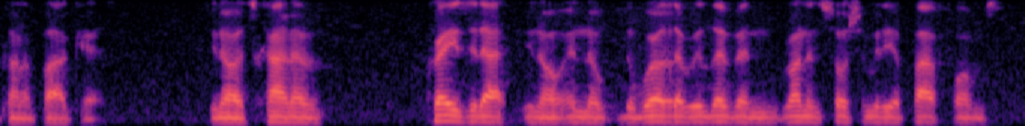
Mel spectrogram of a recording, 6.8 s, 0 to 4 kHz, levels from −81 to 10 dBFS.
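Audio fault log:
3.29–3.35 s and 5.15–5.23 s: short concealed packet loss. About 30 ms went missing each time, and the decoder extended the preceding sound, heard as a brief smear. On a spectrogram it shows as a copied, evenly smoothed continuation with no fresh onsets. The second event also shortens the sound by about 13 ms.
4.43–4.52 s: burst of packet loss. Roughly 60 ms never arrived in time, so the receiver held the last sound and faded it into a decaying buzz or hiss. The waveform shows the level shrinking, and the spectrogram a flat, frozen band below the call path's 4 kHz ceiling. The speech then resumes slightly further on.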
